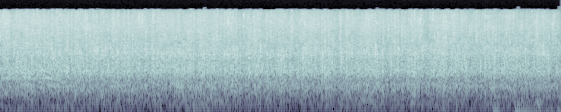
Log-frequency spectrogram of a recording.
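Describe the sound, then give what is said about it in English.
An audience at the Cheltenham Literature Festival bursts into sustained applause for a panel, dense overlapping clapping that stays loud and steady for about seven seconds with no voices standing out. “A round of applause for our panel, please.”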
